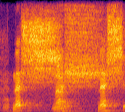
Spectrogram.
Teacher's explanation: dari bagian tengah lidah saat menyentuh langit-langit mulut, udara menyebar.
